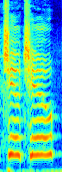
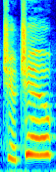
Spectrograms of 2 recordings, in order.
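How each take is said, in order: First: The stress is on the first chew. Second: The stress is on the second chew. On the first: "stress on the first chew" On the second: "stress on the second chew"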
